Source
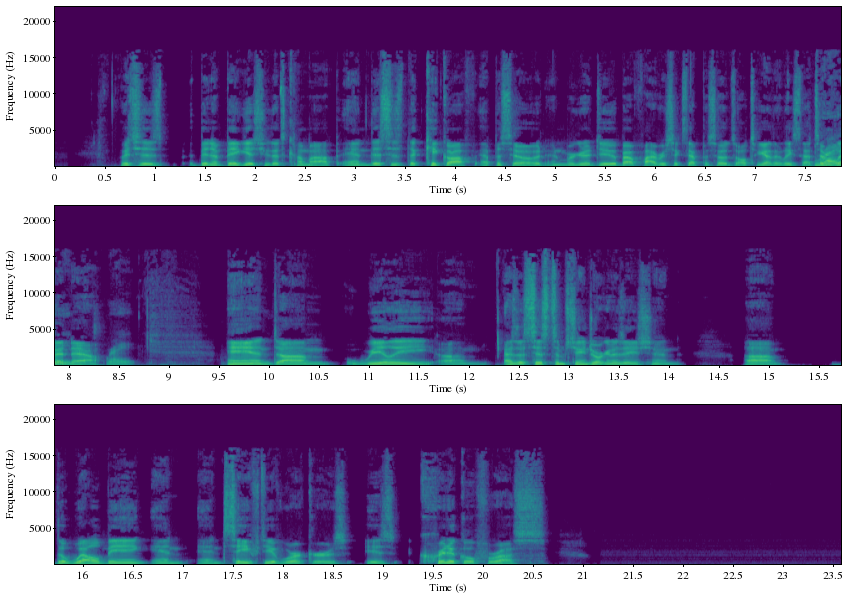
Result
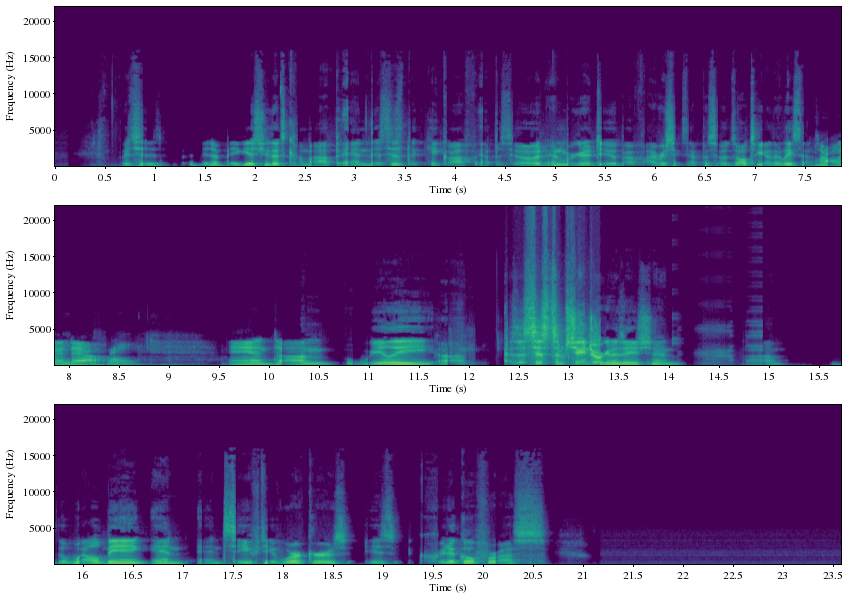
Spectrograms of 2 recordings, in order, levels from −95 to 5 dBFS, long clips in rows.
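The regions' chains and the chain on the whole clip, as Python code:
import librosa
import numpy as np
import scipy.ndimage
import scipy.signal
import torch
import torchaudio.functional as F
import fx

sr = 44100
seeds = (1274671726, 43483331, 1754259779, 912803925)

y = fx.chain(x, sr, fx.envelope_sharpen(power=1.5),
    fx.lowpass(hz=2600.0, slope=12), at=(0.92, 1.97))
y = fx.chain(y, sr, fx.highpass(hz=130.0, slope=6),
    fx.low_shelf(hz=320.0, db=-7.0),
    fx.band_squash(depth_pct=100), at=(2.65, 6.19))
y = fx.chain(y, sr, fx.lowpass(hz=2600.0, slope=12),
    fx.fixed_phaser(hz=1500.0, stages=6),
    fx.sustainer(db_per_s=80.0), at=(7.53, 10.33))
y = fx.chain(y, sr, fx.highpass(hz=910.0, slope=12),
    fx.leveller(passes=3), at=(11.79, 13.32))
y = fx.chain(y, sr, fx.high_shelf(hz=5100.0, db=-9.5),
    fx.sample_hold(seeds[0], rate_hz=3400.0, jitter_pct=0),
    fx.band_squash(depth_pct=100), at=(14.04, 14.95))
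y = fx.high_shelf_res(y, sr, hz=7100.0, db=-12.0, q=1.5)
y = fx.auto_swell(y, sr, attack_ms=281.0)
y = F.gain(torch.from_numpy(y), 6.0).numpy()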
